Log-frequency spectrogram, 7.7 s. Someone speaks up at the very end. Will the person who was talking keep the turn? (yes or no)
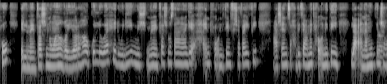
yes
